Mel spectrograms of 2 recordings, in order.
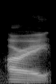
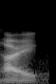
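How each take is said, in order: First: It sounds sincere and understanding. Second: It sounds malicious and threatening.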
